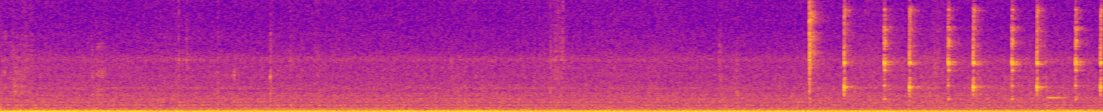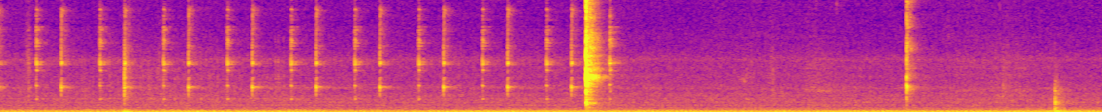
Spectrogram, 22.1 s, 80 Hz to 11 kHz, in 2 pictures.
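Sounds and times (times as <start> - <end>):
steady low hum: 0.0 - 22.0
turn-signal relay clicking: 8.1 - 17.3.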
